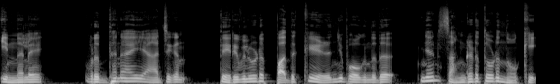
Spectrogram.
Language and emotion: Malayalam, sad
